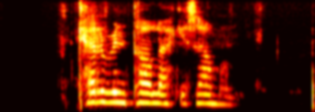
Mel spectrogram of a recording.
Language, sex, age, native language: Icelandic, male, 10, Icelandic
